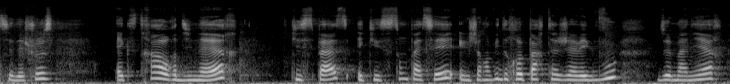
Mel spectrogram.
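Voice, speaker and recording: Mellow-voiced woman with a French accent. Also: medium pitch. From Belgium. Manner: chatty and upbeat, frequent filler sounds and repeated words. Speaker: podcast host. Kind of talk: casual solo podcast monologue. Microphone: podcast microphone.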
